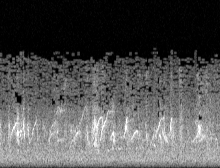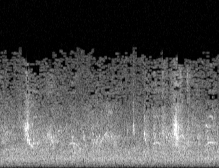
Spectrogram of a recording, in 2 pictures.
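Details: Eurasian tree sparrow gives short, high chirps in loose bursts with some quick doubled notes while scratching itchy spots with its beak and feet, over a steady hiss of background noise.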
